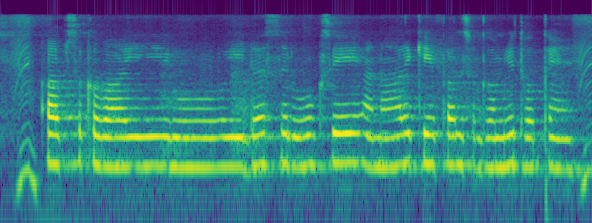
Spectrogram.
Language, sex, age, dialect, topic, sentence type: Hindi, female, 18-24, Awadhi Bundeli, agriculture, statement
